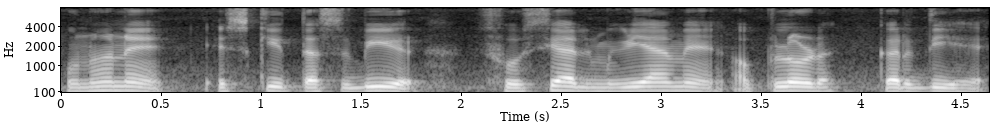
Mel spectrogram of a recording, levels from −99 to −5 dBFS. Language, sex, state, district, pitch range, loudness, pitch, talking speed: Hindi, female, Odisha, Malkangiri, 125-140 Hz, -17 LUFS, 130 Hz, 130 wpm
